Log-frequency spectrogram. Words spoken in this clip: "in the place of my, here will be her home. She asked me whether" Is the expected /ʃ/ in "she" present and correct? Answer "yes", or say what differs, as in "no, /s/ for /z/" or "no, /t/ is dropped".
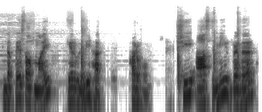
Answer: yes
